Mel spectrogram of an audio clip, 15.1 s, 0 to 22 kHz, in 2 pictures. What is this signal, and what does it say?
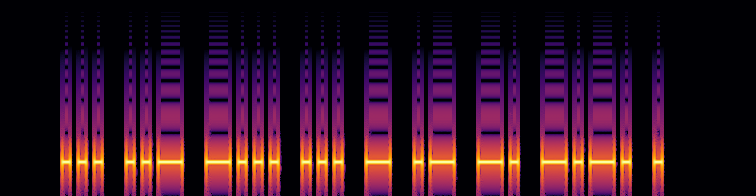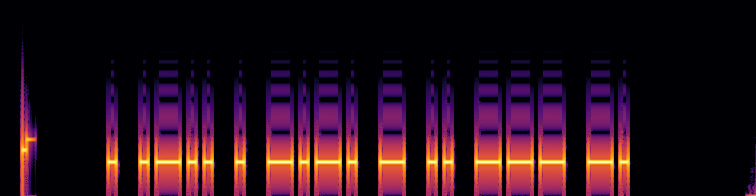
Morse code, heard as a keyed tone, about 16 wpm, 700 Hz. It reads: SUBSTANCE ELECTION
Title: Sentences from Top 1500 Words - New Word Drill - 15wpm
